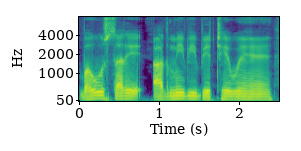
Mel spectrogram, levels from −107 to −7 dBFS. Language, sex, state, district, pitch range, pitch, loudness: Hindi, male, Jharkhand, Deoghar, 95-100 Hz, 95 Hz, -18 LUFS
